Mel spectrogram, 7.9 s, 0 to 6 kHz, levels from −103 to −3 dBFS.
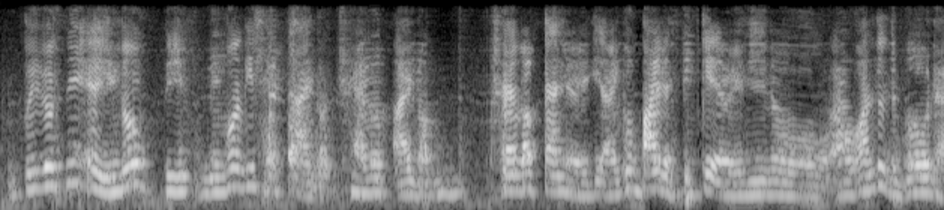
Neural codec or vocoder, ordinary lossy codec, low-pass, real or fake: codec, 44.1 kHz, 1.7 kbps, Pupu-Codec; AAC, 48 kbps; 5.4 kHz; fake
